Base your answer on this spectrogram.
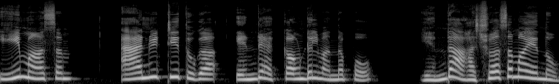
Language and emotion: Malayalam, happy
